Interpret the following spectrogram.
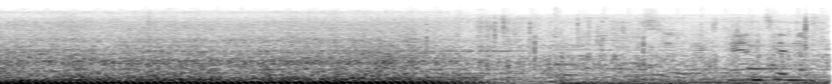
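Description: Motor scooter running steadily while riding, with a low engine drone, cutting off about two and a half seconds in to a quieter mix of voices.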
